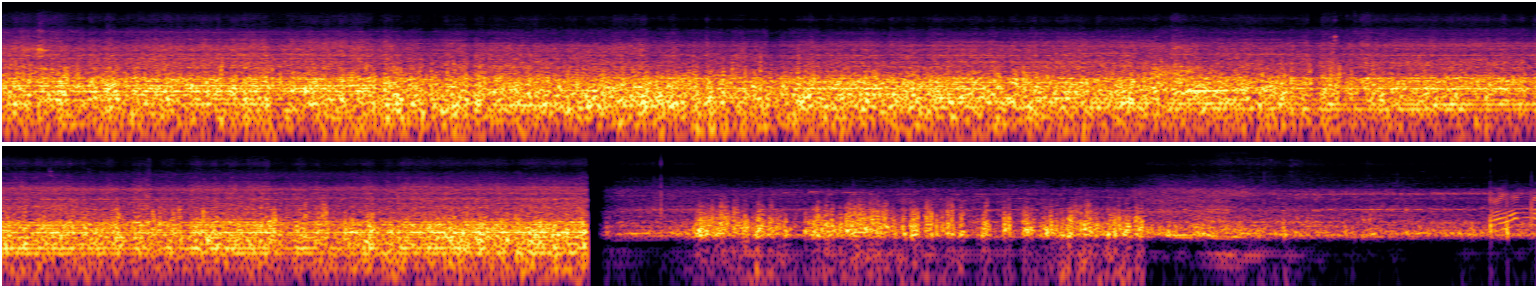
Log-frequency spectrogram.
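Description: Motorcycle engine running steadily under way, mixed with rushing wind and road noise. About two-thirds of the way through, the sound cuts off abruptly and is replaced by a thinner, quieter noise with the low end gone.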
